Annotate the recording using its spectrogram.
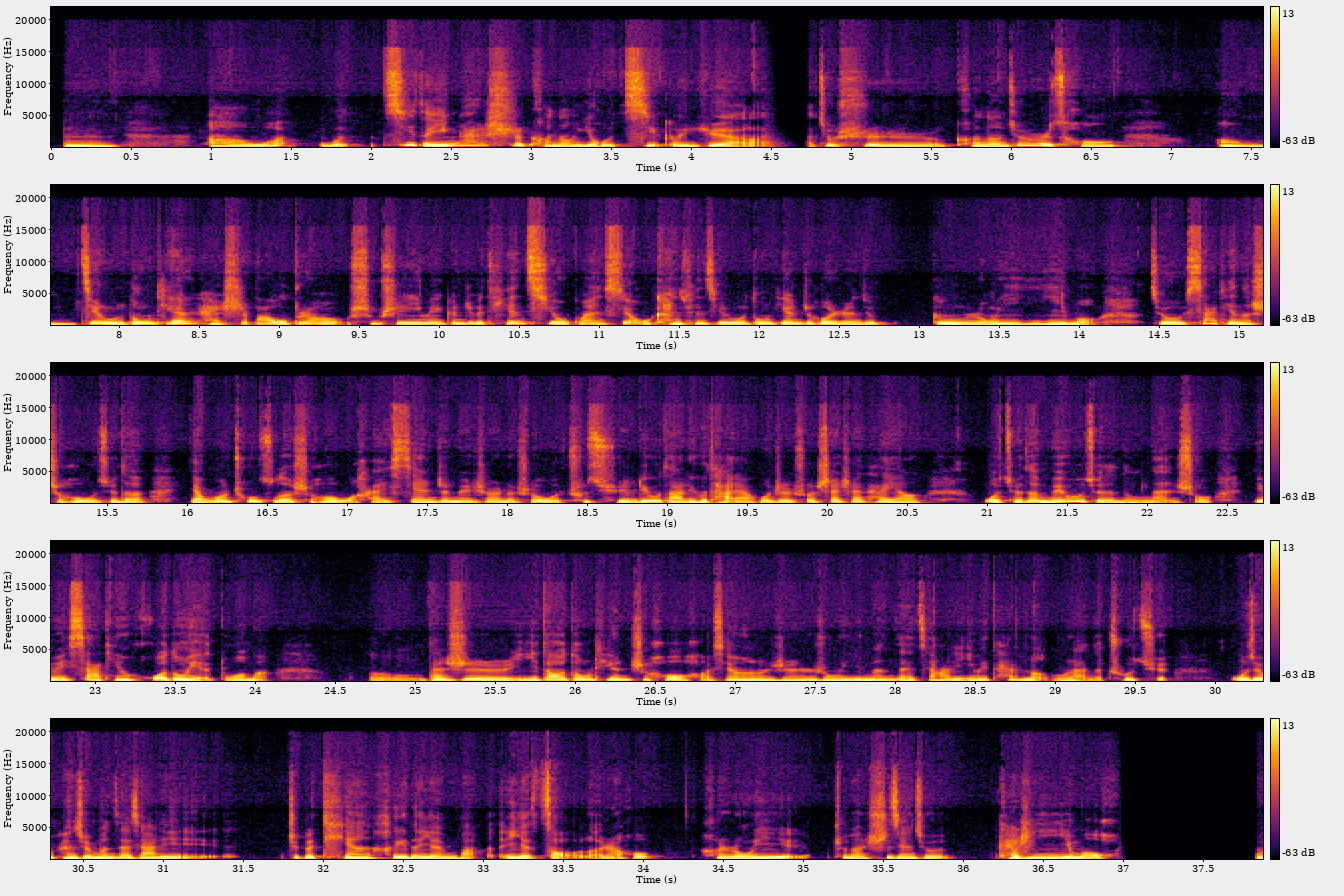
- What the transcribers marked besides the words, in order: static; distorted speech; other background noise; laughing while speaking: "感觉"; in English: "emo"; laughing while speaking: "溜达"; in English: "emo"
- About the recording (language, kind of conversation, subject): Chinese, advice, 你对未来不确定感的持续焦虑是从什么时候开始的？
